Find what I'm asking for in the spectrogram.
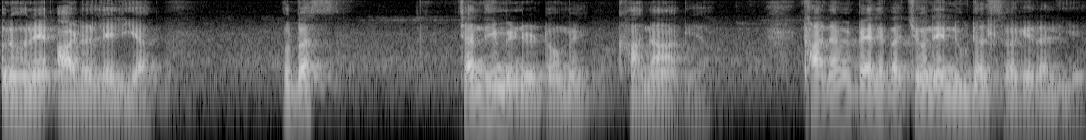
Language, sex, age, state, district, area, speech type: Hindi, male, 45-60, Madhya Pradesh, Hoshangabad, urban, spontaneous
